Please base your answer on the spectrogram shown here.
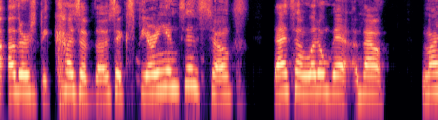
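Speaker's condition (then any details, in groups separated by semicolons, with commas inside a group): Spastic cerebral palsy; spastic form, quadriplegia; diagnosed before age one, now 21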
